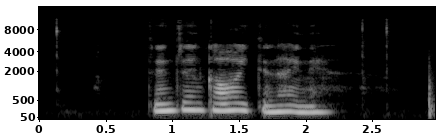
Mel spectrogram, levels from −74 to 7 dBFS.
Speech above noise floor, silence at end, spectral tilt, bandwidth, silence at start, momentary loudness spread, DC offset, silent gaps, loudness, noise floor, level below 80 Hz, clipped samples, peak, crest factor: 43 dB; 0 s; -7 dB/octave; 11 kHz; 0.85 s; 16 LU; under 0.1%; none; -22 LUFS; -64 dBFS; -60 dBFS; under 0.1%; -8 dBFS; 16 dB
